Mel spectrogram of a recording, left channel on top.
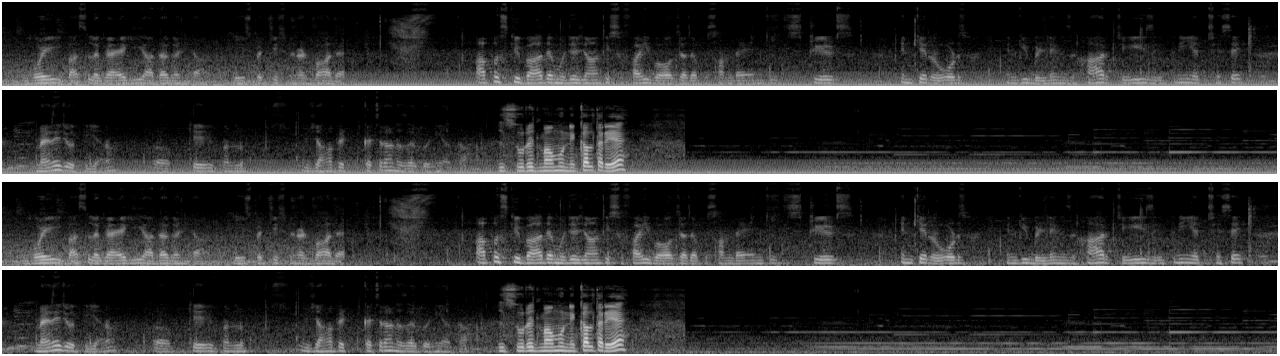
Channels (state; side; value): noise; left; hum, 4 dB below the sound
